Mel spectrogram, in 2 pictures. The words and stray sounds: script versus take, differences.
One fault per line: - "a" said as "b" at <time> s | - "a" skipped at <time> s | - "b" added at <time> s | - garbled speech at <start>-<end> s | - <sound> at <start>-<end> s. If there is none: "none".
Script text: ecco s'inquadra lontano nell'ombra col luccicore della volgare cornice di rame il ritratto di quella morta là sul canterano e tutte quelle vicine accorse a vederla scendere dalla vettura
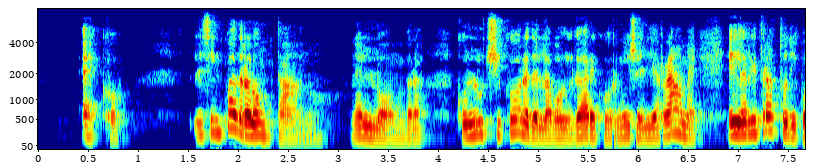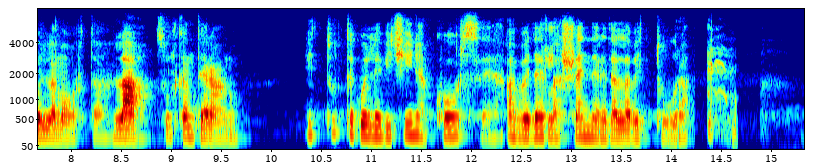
- "le" added at 1.5 s
- cough at 14.3-14.7 s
